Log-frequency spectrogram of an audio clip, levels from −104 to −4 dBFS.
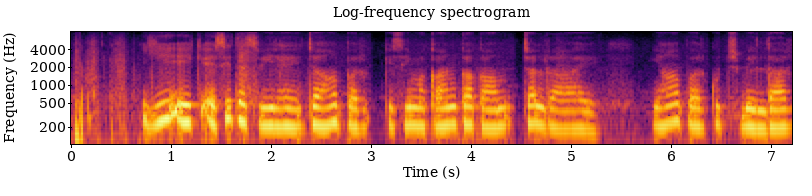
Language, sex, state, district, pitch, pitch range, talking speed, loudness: Hindi, female, Rajasthan, Jaipur, 210 Hz, 200-230 Hz, 160 wpm, -17 LUFS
